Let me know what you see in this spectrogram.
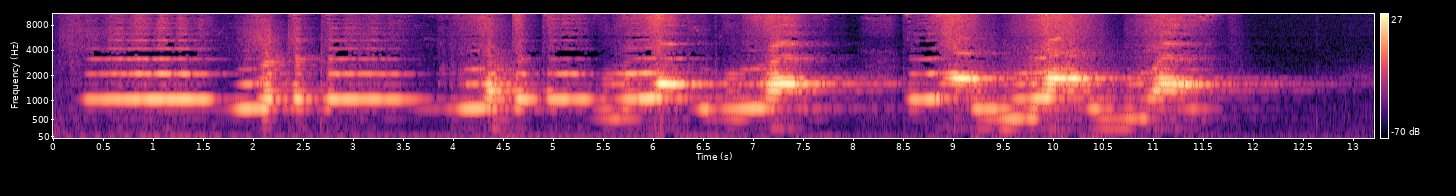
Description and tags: Flute Play C - 13
Recording of a Flute improvising with the note C
Acoustic, Flute, Instruments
